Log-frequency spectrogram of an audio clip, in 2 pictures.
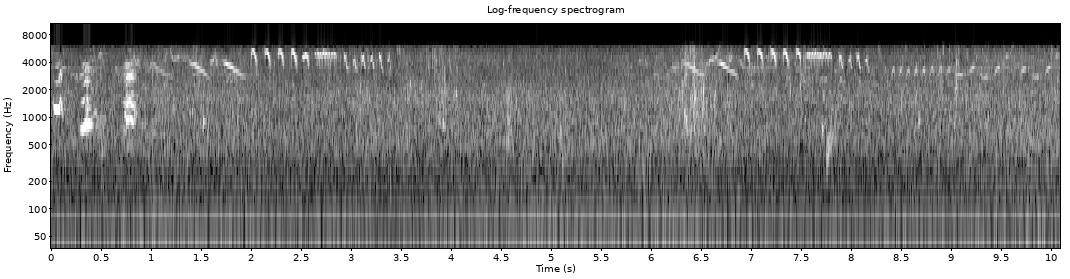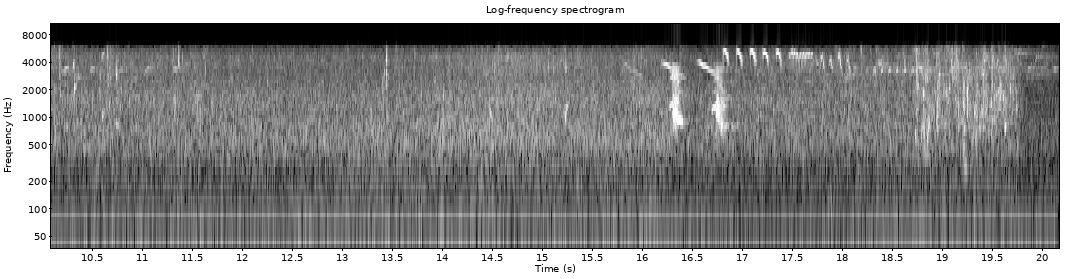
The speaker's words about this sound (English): This pack seem prepared to allow their young a brief foray to experience the world beyond their den. Even in Yellowstone, it is extremely rare to see wolf pups like this.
